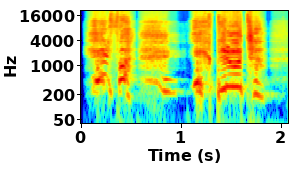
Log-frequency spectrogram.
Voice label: im bleeding, male; XBOX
